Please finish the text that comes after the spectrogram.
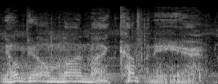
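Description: An actor playing a menacing, taunting older Western outlaw boss in a video game, with a gravelly, drawling voice. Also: male voice, mid-range voice, animated, moderate pace. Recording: loud music behind.

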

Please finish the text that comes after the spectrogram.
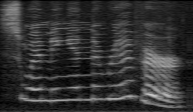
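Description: A woman voicing a friendly, eager little male lion cub in a children's picture book, raising her voice to sound bright and hopeful. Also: extremely high pitch, very animated, slow pace, voice pushed up, exaggerated voice.

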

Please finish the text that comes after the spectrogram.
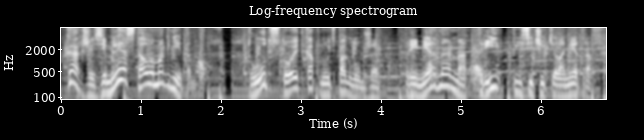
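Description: A man's voice: medium pitch, sing-song, moderate pace, music in the background, lightly acted. A man playing a playful science explainer, narrating an educational children's cartoon in a didactic, scripted way. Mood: explanatory, playful.

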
